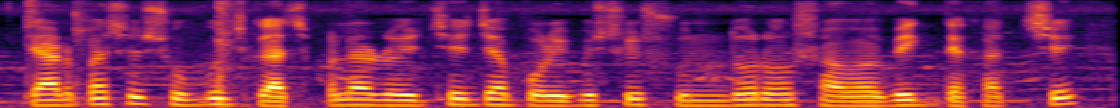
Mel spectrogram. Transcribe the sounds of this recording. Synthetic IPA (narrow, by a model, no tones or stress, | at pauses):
t͡ɕaɾpaʃeʃobud͡ʑɡat͡ɕpalaɾːoet͡ɕʰed͡ʑapoɾibeʃeʃund̪oɾoʃabʱabik̚d̪ɛkʰatːɕʰe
